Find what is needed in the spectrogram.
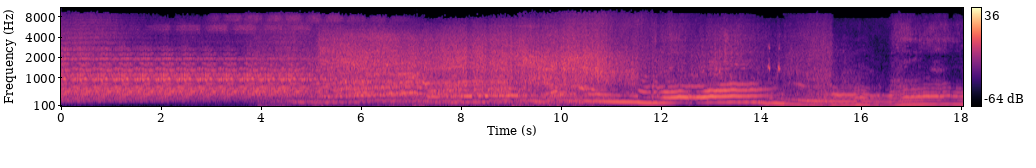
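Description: Ferrari F430 V8 engine driven hard. Its pitch is fairly steady for the first few seconds, then climbs and drops several times as the revs rise and fall through the gears.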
